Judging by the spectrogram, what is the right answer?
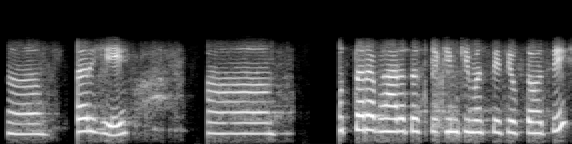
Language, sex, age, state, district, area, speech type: Sanskrit, female, 30-45, Kerala, Kasaragod, rural, conversation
